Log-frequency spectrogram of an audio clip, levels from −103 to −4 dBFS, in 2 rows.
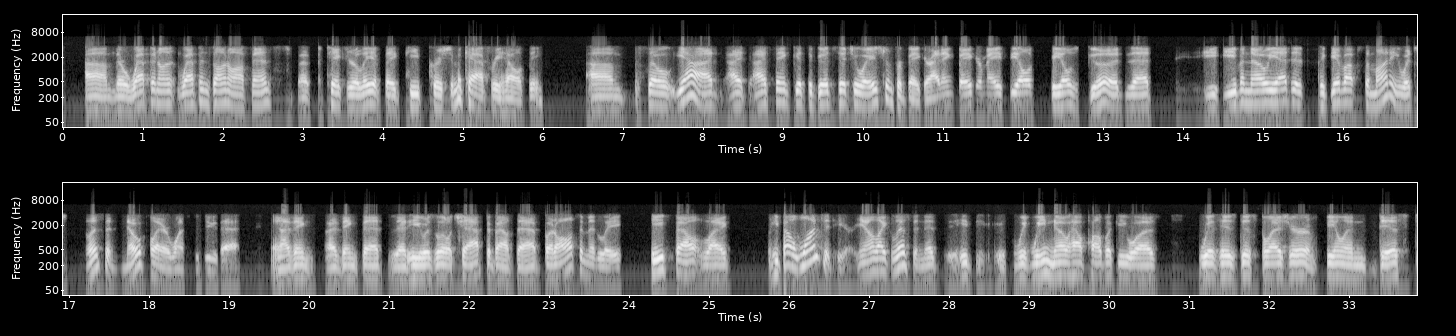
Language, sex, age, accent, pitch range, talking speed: English, male, 50-69, American, 100-130 Hz, 170 wpm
